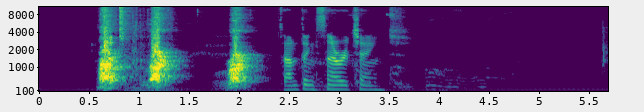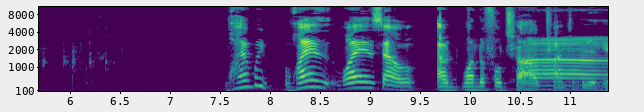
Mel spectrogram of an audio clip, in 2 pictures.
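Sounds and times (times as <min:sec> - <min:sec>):
faint low hum: 0:00.0 - 0:11.3
dog barking at other dogs: 0:00.6 - 0:02.4
speech: 0:02.5 - 0:03.7, 0:07.7 - 0:11.3.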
